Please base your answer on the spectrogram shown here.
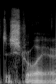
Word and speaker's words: Destoroyah: Well, the film still, like, even the Japanese say it as Destroyer. Oh, Destroyer. They spell it Destoroyah.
